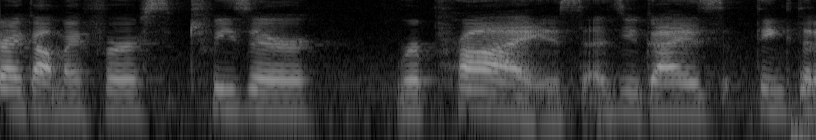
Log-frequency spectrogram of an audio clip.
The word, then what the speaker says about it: reprise: As you guys think that I say repreeze wrong, but technically it is repris because it's a French word and that's how you pronounce it. But everyone calls it reprise.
